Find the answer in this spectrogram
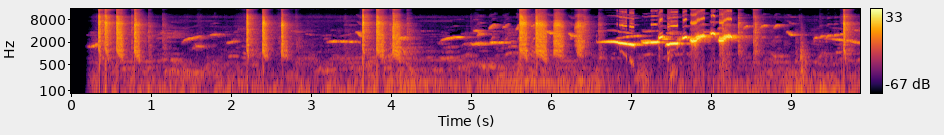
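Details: White-rumped shama song, loud, with loud rattling calls, used to provoke silent shamas into singing; broadband clicking bursts alternate with short whistled notes, building to a dense, loud phrase of varied rising and falling whistles near the end.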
